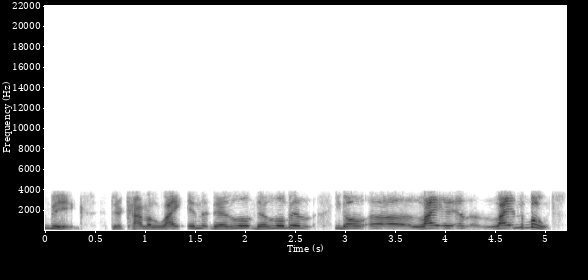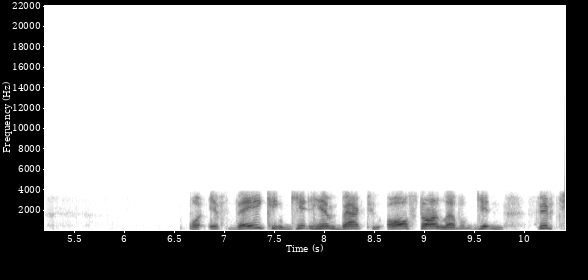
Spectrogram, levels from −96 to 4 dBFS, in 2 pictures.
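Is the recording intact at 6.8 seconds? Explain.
No. At 6.8 seconds, as across the whole clip, the speech sounds slightly rough and synthetic, boxed into a narrow telephone band from about 150 Hz to 3.5 kHz with nothing above it. This is G.729 codec damage, at a low rate that fits 8 kbit/s. Each 10 ms frame is rebuilt from a vocal tract filter, a pitch predictor and a few pulses rather than the original waveform, which gives the buzzy, artificial texture.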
